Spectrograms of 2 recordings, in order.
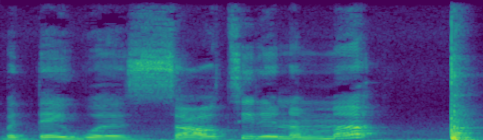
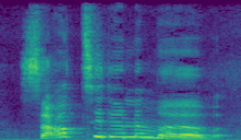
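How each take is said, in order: First: Said in the usual way. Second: "salty than a mug" punched higher and louder; emphatic. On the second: Real, not acted. Retelling ruined brownies, emphatic raised punchline. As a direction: hit "salty than a mug" hard and high.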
